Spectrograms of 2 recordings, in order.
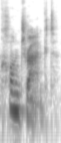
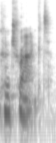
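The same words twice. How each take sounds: First: The stress is on the first syllable. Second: The stress is on the second syllable. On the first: It is the noun, an agreement. "not on the first, like in the noun" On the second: It is the verb, to catch an illness. "the stress is on the second syllable"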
